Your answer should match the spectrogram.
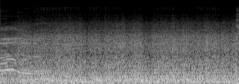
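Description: Inside the cabin of a BMW 525i E34, its 2.5-litre 24-valve M50 straight-six, converted to run on E85, running steadily at speed along with road and tyre noise.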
